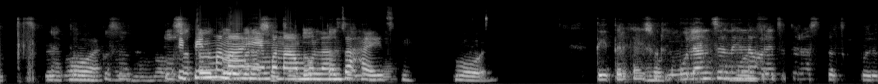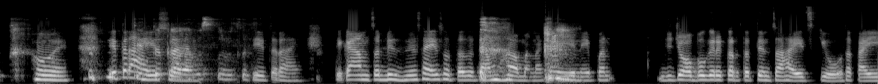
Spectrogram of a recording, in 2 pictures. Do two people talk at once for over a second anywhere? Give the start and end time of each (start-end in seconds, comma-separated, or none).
1.8-3.9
